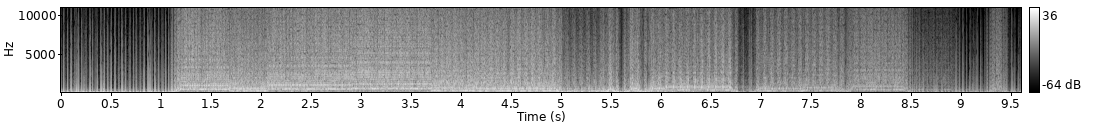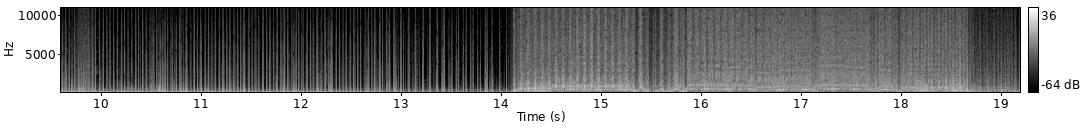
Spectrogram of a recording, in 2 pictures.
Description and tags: This melody never had a chance. Made in Ableton 9 by Healey.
